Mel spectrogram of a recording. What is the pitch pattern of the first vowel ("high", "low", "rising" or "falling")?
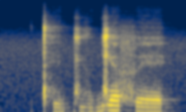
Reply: low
